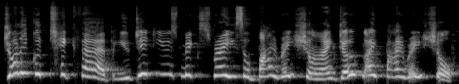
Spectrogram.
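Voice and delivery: high-pitched mimicry of a nitpicker; mock-prim objection in a high voice; mock fussy complainer. Mimics the fussy letter writer.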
